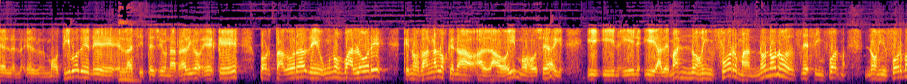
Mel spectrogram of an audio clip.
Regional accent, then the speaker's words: Los Realejos, Canary Islands, Spain; Somos de los Ralejos

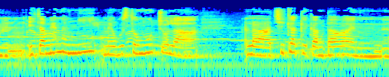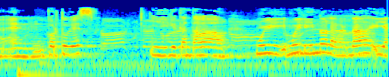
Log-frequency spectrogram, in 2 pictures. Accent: France; Spanish is a second language; porque en Francia así es, hay conciertos en todas las ciudades, también en los pueblitos. En mi pueblo también lo hicieron con los niños

